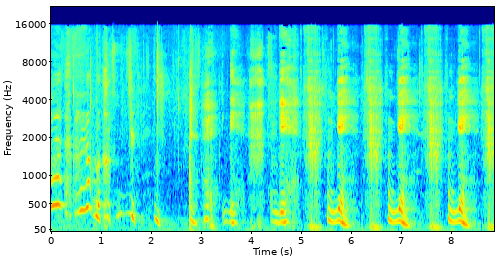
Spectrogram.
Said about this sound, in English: Stop breathing so heavy, please, we gotta study.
